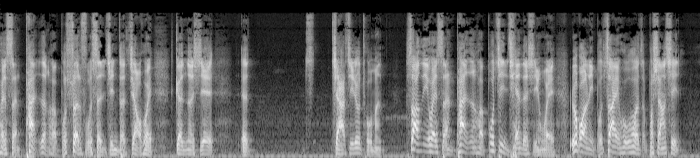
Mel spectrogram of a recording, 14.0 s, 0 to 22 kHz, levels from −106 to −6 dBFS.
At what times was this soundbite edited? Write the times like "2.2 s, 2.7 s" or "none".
none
